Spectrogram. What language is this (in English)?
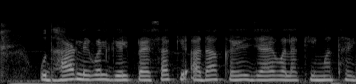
Magahi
